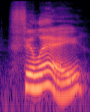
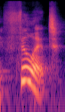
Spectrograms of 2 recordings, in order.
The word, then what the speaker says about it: filet: Take something simple like filet, right? Which is actually correct, but the English say fillet, because they refuse to pronounce it the way the French do.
